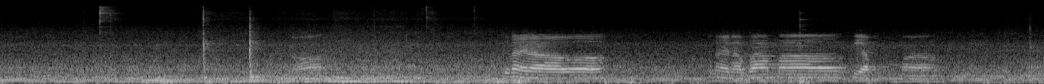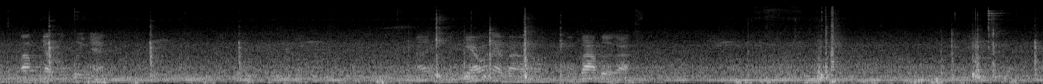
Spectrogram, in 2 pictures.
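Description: Metal parts clank and click as a lever is worked.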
